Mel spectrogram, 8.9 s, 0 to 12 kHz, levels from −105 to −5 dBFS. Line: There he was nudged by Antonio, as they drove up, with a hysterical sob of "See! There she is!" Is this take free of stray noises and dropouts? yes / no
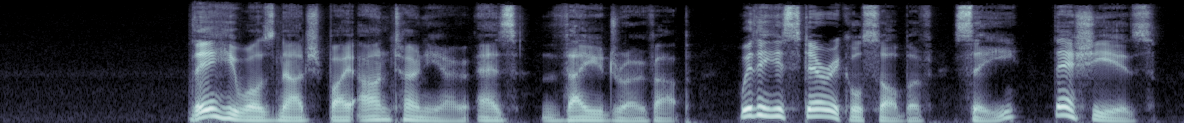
yes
